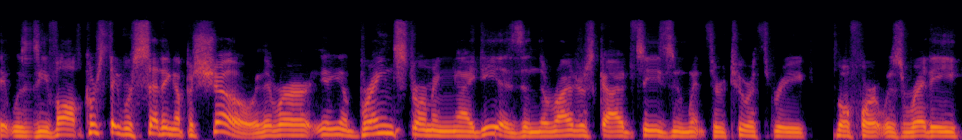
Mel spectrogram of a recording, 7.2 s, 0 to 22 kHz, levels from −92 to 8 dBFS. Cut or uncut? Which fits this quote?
cut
